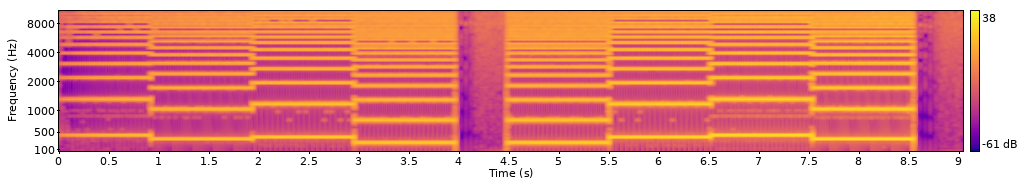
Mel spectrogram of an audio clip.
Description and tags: Westminster Default
Played at my House When Abran Pressed the Button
